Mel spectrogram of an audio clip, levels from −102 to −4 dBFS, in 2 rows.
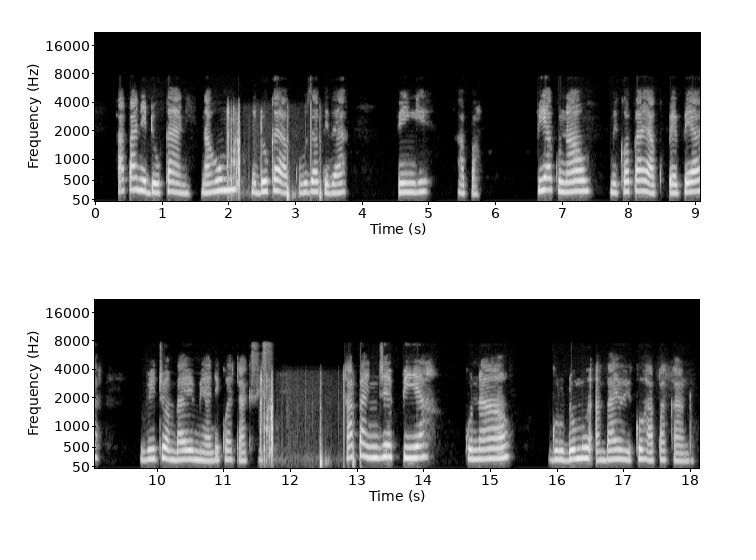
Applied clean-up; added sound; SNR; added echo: none; Telephone; 6 dB; none.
